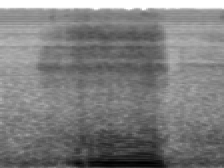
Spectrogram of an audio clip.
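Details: A dog whose nose stays blocked after an illness gives a single rattling snore, low and throaty with a buzzy edge, lasting about two-thirds of a second in an otherwise quiet room.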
